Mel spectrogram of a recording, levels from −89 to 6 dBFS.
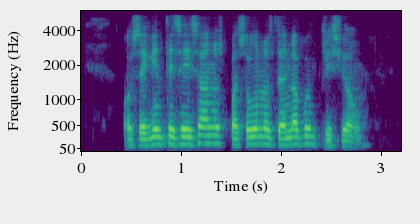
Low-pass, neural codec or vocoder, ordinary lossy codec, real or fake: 5.4 kHz; codec, 16 kHz, 4.8 kbps, FACodec; MP3, 48 kbps; fake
